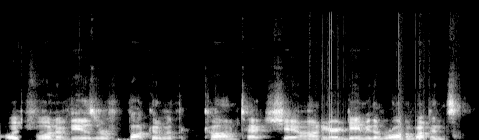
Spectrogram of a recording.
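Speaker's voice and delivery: ordinary talk, nothing marked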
